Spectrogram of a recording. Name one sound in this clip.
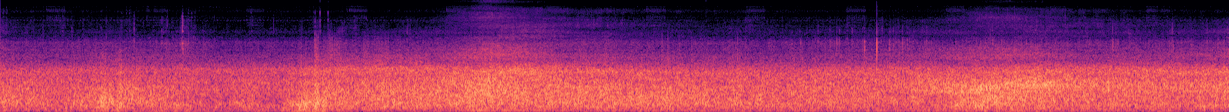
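Tyres roll steadily on rough asphalt.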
